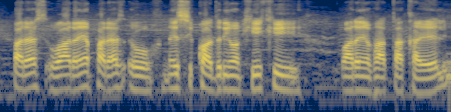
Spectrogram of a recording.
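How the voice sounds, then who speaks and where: A man rattles along very fast, his intonation fairly even, with noticeable noise behind him. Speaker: comic book podcast host. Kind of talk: casual chat.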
